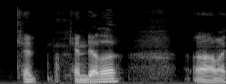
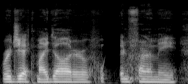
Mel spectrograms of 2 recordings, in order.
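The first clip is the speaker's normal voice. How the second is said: angry king; 2 semitones higher than usual. Retold or imitated. King scolding Brooks for rejecting his daughter, mock outrage. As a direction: scold like an offended father. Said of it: "And then he's, like, s-, angry".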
